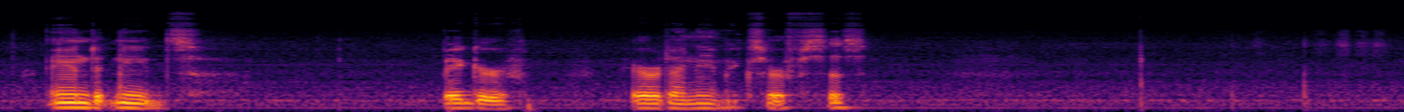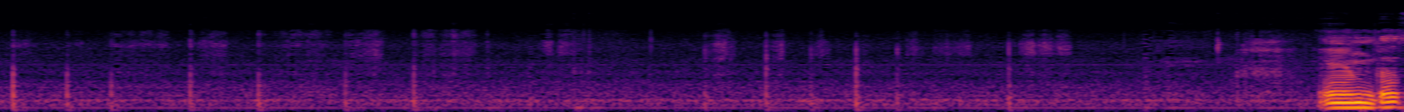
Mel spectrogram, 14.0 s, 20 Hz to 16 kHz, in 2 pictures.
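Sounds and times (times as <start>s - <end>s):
pen scratching on paper: 6.5s - 12.4s.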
